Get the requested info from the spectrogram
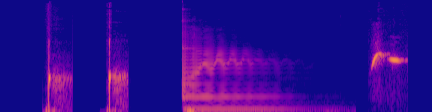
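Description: Cartoon sound effects for an animated title card: two short plops about half a second apart, then a boing with a wavering pitch that fades away over about a second and a half, and near the end a short high whistle that rises and holds.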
